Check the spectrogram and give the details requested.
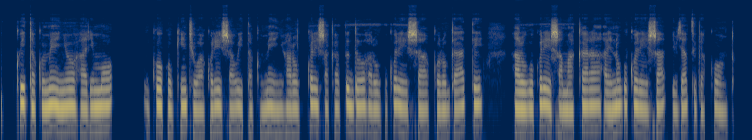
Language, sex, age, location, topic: Kinyarwanda, female, 25-35, Kigali, health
